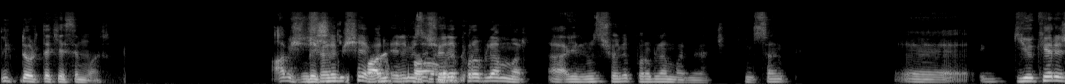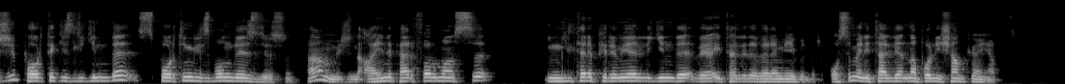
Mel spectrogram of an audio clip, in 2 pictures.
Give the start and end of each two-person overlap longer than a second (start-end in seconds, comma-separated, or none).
3.0-4.6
